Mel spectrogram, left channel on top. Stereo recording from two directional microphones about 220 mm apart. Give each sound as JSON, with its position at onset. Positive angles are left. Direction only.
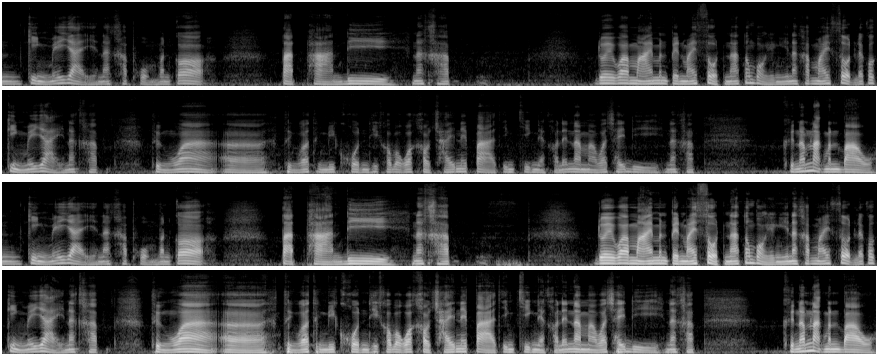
{"t": 0.0, "sound": "speech", "side_deg": -10}
{"t": 5.9, "sound": "speech", "side_deg": -25}
{"t": 8.1, "sound": "speech", "side_deg": -10}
